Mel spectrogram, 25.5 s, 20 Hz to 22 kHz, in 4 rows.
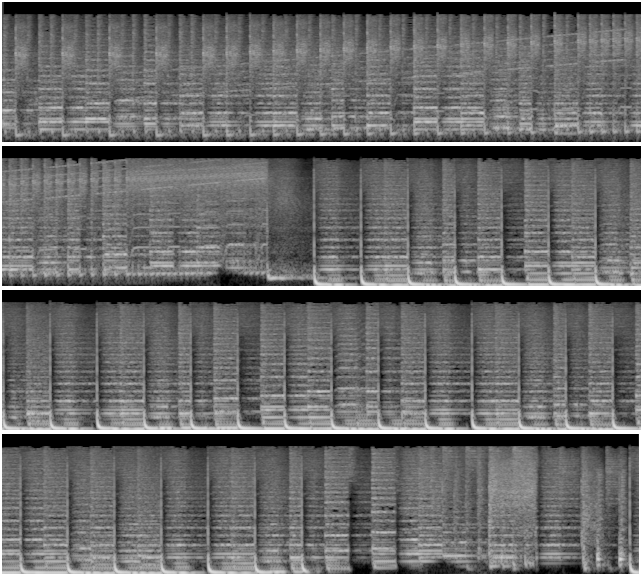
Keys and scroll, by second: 3.8 ctrl+z, 8.0 ctrl+z, 22.6 ctrl+z.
